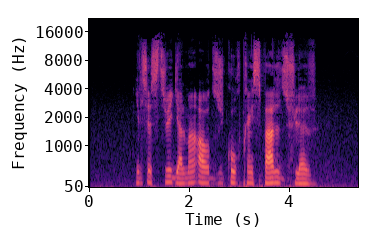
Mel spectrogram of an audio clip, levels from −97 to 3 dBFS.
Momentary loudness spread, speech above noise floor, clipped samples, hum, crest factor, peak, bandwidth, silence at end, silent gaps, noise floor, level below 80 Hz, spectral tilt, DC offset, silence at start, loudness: 14 LU; 34 dB; under 0.1%; none; 22 dB; -8 dBFS; 15.5 kHz; 0.85 s; none; -64 dBFS; -58 dBFS; -3.5 dB/octave; under 0.1%; 0.95 s; -30 LUFS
